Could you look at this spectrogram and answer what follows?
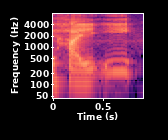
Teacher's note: when you say hai i, it actually sounds like tone 2 because it shows a rising tone from 5 to 1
